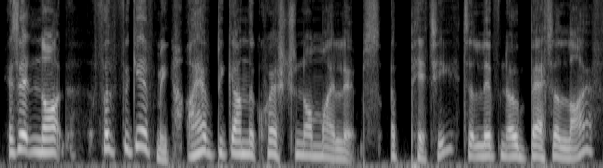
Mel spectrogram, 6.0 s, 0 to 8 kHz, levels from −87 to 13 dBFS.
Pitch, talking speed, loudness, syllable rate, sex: 165 Hz, 180 wpm, -21 LUFS, 4.7 syllables/s, male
